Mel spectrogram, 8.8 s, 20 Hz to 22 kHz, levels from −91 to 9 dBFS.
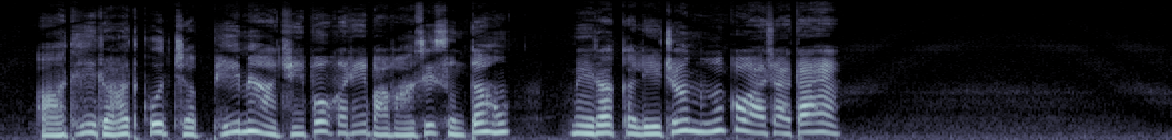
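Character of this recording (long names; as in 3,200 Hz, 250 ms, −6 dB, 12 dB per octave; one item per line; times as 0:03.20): phaser sweep stages 6, 0.3 Hz, lowest notch 410–4,200 Hz
a quantiser's noise floor 12 bits, dither none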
